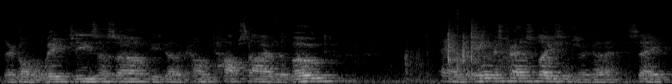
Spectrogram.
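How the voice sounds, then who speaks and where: A man leading a church Bible study, animated and asking his listeners questions as he teaches. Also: medium pitch, moderate pace, noisy background. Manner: animated, asks questions of the class. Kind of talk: teaching sermon. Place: church hall. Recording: echoey hall, mic at a distance.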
